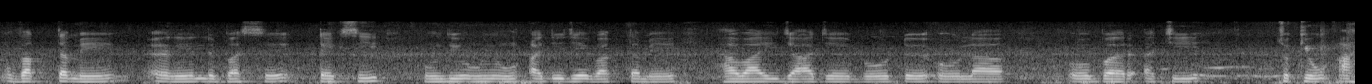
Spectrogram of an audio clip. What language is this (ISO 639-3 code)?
snd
